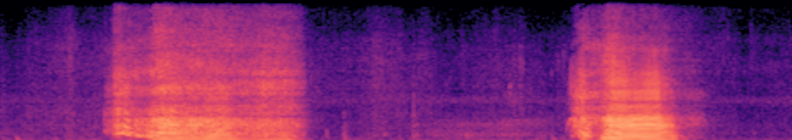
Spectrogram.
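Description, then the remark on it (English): A speaker pausing a lecture blows his nose: two loud, honking blows, the first about a second long and the second shorter, each with a buzzy, slightly falling tone, separated by a brief quiet pause. “Excuse me for a minute just so I can blow my nose.”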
